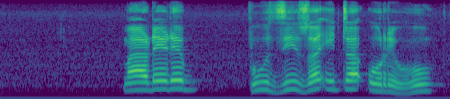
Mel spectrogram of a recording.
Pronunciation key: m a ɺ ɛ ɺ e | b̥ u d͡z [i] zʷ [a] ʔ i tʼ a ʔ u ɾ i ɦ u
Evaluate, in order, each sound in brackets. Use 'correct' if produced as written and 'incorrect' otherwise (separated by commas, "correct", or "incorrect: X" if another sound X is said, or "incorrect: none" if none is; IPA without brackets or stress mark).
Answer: correct, correct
